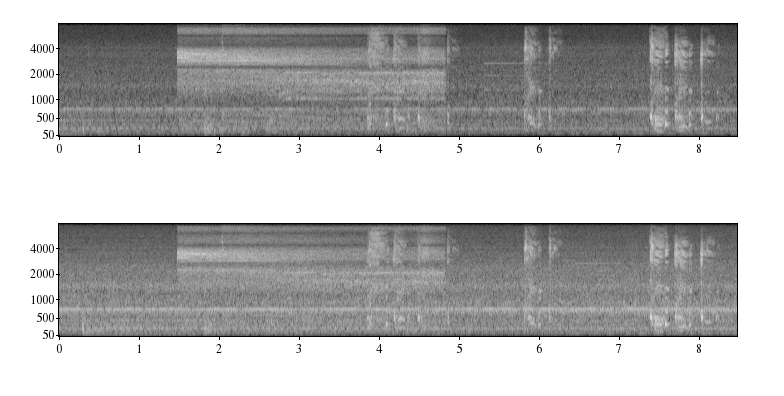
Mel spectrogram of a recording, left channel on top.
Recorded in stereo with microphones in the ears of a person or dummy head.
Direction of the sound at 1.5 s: 30° left (ahead or behind).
